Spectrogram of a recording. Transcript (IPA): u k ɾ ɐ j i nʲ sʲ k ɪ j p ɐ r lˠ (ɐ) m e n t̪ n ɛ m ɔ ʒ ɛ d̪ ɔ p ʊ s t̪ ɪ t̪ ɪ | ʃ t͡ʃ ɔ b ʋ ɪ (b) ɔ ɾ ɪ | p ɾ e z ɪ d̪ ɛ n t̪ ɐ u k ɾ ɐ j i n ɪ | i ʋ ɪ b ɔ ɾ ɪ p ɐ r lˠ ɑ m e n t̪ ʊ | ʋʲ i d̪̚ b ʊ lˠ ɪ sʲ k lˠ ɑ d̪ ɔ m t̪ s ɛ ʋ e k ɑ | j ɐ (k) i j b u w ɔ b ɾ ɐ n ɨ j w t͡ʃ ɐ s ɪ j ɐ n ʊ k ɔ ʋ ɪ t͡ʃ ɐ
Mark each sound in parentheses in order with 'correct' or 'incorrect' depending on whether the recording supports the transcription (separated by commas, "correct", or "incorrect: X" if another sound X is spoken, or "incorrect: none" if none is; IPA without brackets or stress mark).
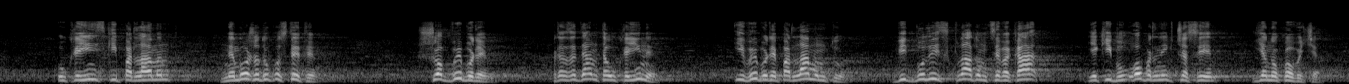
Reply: incorrect: ɑ, correct, correct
